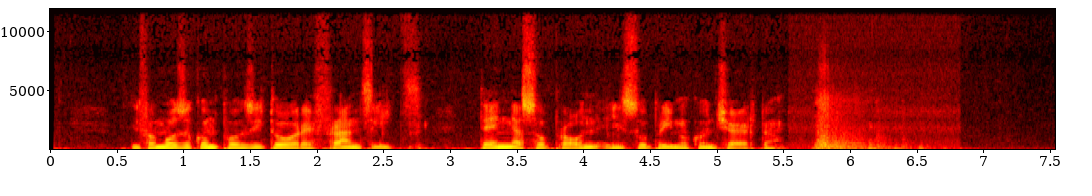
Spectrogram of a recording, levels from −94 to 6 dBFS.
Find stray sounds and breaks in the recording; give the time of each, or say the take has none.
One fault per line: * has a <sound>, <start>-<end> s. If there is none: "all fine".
* has a laugh, 5.7-6.7 s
